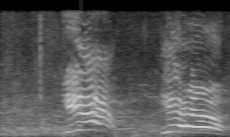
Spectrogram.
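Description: Two sharp, high-pitched kiai shouts, each about half a second long and falling in pitch at the end, from a martial artist executing a throw, over faint crowd hubbub.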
